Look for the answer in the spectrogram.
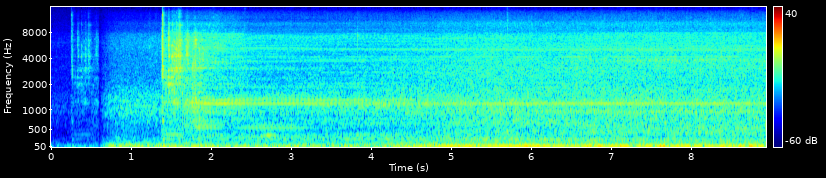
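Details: Outdoor AC condenser restarted from the thermostat after replacing a bad run capacitor and the outdoor fan motor: a click, then the unit kicks on into a steady low hum with faint fan whine, smooth and even; working normally.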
